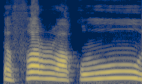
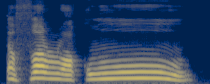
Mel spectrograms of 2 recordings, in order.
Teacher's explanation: والا حرف ایکسپلینیشن پہلے ہو گیا کالذین میں، اب تفرقو میں را فل ماؤتھ پڑھا جائے گا، موٹائی میں پڑھا جائے گا، کیوں کہ را کے اوپر زبر آ گئی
